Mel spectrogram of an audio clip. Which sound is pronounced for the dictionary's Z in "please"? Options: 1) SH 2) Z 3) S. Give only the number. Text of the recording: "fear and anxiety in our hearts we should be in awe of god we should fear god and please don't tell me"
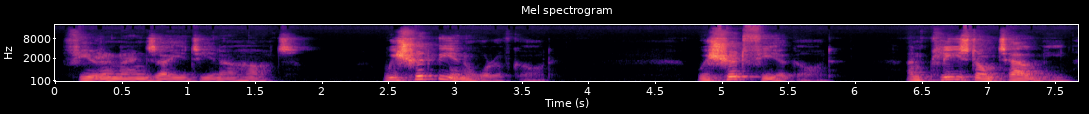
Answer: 2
